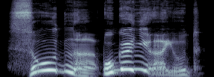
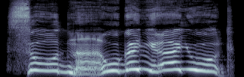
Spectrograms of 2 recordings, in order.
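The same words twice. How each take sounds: First: The phrase is spoken at a louder volume. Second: The phrase is shouted at full volume. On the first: "уже громче" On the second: "а затем вообще срывается на крик"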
